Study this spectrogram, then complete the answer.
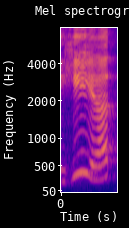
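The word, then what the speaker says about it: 히읗: Si hiyat, kapag nasa gitna, yan, kapag nasa final position, ano naman siya? Final, per syllable po ang pinag-uusapan kapag positioning, ha?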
